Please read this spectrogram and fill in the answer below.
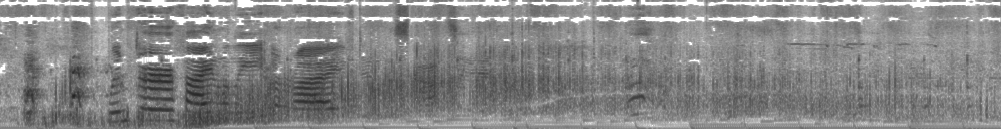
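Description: Background music, with several short, loud pitched calls over it in the first three and a half seconds; after that the music goes on more quietly with a soft steady hiss.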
